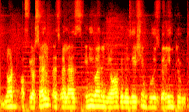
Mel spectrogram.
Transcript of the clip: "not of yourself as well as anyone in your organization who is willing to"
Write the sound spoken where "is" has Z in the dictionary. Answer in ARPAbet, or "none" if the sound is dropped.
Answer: Z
